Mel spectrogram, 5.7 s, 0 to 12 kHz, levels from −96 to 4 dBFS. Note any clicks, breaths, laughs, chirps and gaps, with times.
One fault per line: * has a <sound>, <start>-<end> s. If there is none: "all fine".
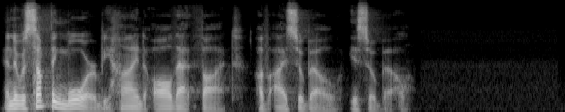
all fine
